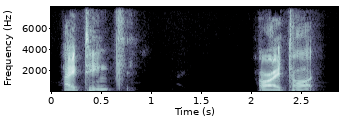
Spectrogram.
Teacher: irish people tend to use a t sound instead of a th sound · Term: irish pronunciation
